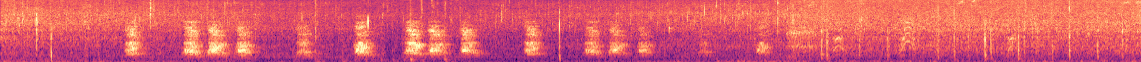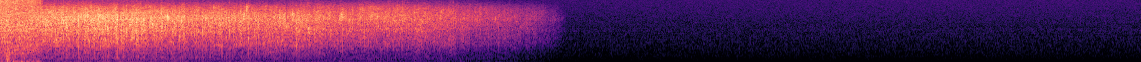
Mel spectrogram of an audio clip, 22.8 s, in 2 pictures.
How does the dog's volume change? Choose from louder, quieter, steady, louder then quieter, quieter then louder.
quieter.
